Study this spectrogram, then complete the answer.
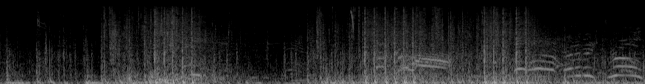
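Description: A rifle fires rapid bursts of shots indoors.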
